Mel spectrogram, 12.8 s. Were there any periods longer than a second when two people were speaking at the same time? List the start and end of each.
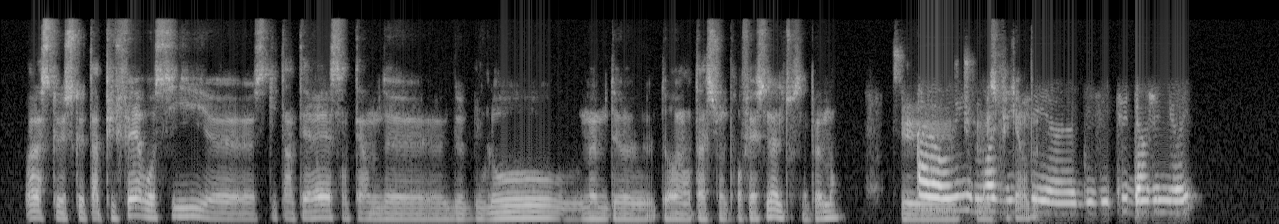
9.2-10.4

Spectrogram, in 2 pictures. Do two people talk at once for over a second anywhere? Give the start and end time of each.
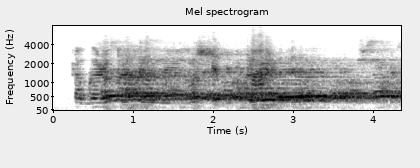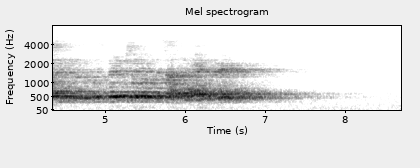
0.6-2.8

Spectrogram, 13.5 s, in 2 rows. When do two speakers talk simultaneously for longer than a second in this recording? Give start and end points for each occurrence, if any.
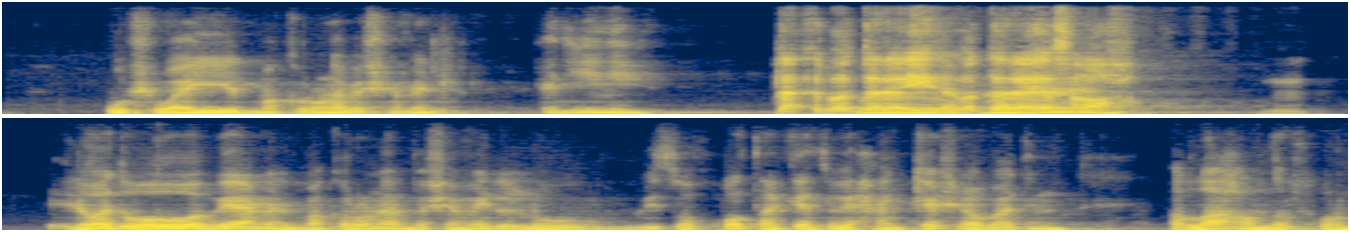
4.3-5.6

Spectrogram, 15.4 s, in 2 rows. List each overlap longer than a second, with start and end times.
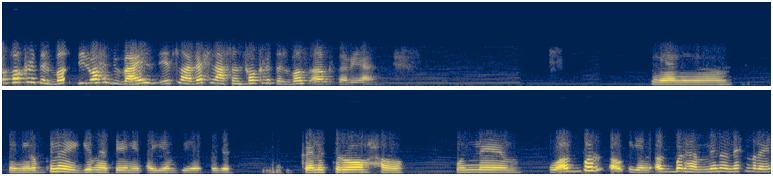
none

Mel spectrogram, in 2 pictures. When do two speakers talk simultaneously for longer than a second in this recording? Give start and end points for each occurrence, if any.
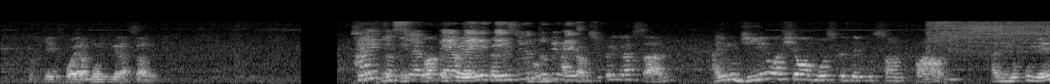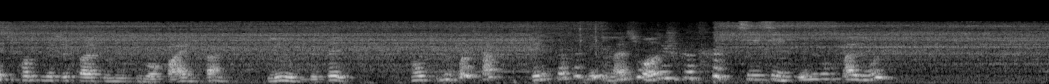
3.5-5.9

